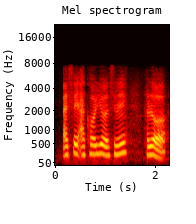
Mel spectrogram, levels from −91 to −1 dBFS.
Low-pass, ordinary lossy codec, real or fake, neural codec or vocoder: none; none; fake; codec, 16 kHz, 0.5 kbps, FunCodec, trained on Chinese and English, 25 frames a second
